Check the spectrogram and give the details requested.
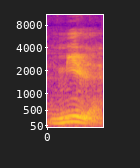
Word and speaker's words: Müller: You spell it U-E. It's instead of I. Müller is how they say it.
